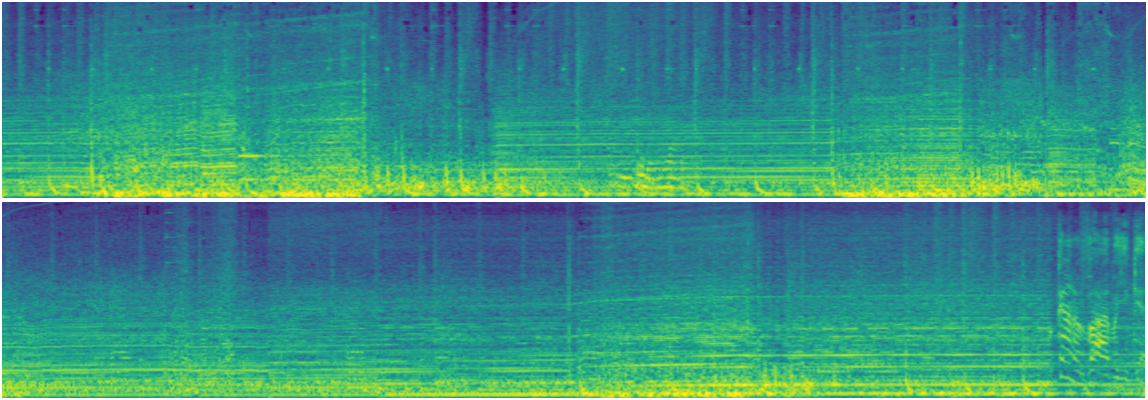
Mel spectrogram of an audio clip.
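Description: A Ford Mustang GT muscle car engine roars continuously in a racing video game, loud and close, with revving, shifts and tire squeal, mixed with background music riffs.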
